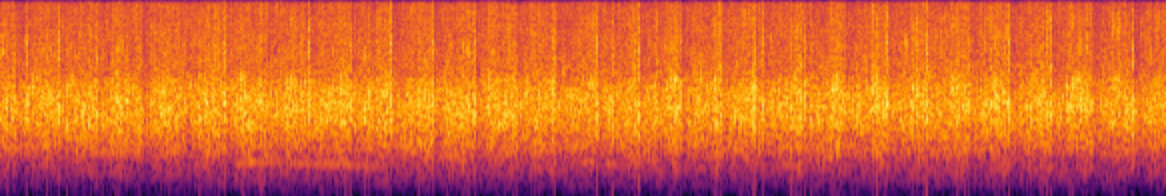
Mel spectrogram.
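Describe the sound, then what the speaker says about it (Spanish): Large concert audience claps steadily and loudly for the sound crew, dense sustained applause filling the whole stretch, with a faint voice briefly audible underneath. "quiero que le den un fuerte aplauso a Sonocom"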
